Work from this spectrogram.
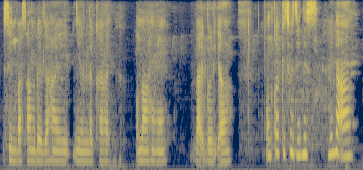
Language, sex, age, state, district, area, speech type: Santali, female, 18-30, West Bengal, Malda, rural, spontaneous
